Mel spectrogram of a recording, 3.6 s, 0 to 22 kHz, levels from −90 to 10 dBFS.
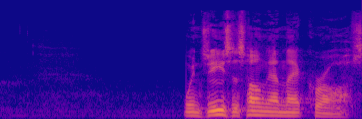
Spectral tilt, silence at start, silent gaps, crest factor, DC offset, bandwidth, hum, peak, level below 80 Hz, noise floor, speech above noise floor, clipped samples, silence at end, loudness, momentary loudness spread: -5 dB/octave; 1.85 s; none; 20 dB; under 0.1%; 15.5 kHz; none; -12 dBFS; -68 dBFS; -71 dBFS; 43 dB; under 0.1%; 0 s; -28 LUFS; 10 LU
